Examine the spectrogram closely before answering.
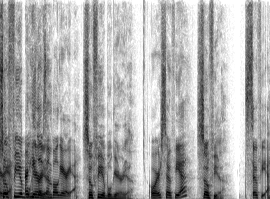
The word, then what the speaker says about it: Sofia: have this conversation earlier Sofia it's SOF I a it's the capital Bulgaria but in Bulgaria they call it Sofia Sofia so yeah so okay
